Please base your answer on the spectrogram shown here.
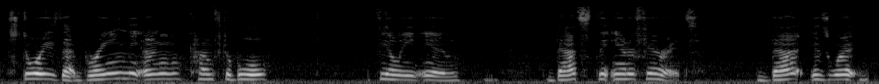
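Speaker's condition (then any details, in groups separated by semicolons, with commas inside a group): No condition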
